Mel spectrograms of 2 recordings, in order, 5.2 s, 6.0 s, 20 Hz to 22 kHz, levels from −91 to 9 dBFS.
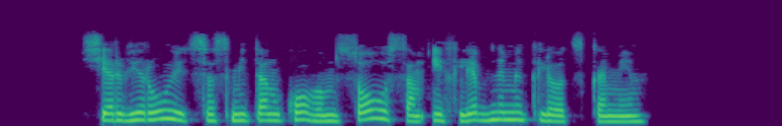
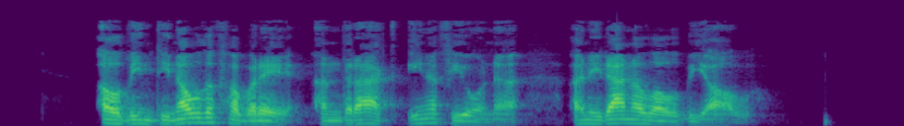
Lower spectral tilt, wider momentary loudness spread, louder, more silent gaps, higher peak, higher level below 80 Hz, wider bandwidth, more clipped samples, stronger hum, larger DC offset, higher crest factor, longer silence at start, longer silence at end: about the same, -6.5 dB/octave vs -5.5 dB/octave; second, 4 LU vs 13 LU; about the same, -18 LUFS vs -20 LUFS; first, 3.90-3.94 s vs none; about the same, -2 dBFS vs 0 dBFS; about the same, -60 dBFS vs -62 dBFS; second, 7.4 kHz vs 11.5 kHz; neither; neither; neither; about the same, 16 dB vs 20 dB; about the same, 0.55 s vs 0.65 s; second, 0.9 s vs 1.05 s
